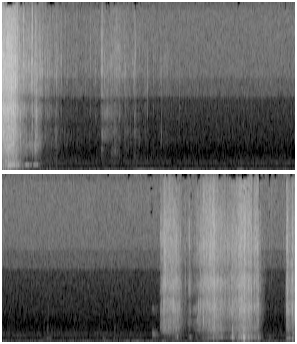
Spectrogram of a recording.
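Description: Someone takes a drink of water during a quiet pause, with a soft crinkly rustle at the start and another cluster of squishy, crackling handling noises near the end. Nobody speaks.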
